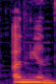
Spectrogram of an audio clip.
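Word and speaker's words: onion: अनियन seeds, kalonji, अनियन seeds, kalonji. बहुत से लोग इसे ऑनियन बोलते हैं जो कि गलत प्रोनाउंसिएशन है।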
